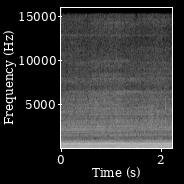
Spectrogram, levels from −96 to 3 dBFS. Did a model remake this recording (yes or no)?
no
